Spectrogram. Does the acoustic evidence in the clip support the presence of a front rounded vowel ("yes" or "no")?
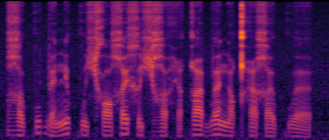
no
